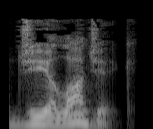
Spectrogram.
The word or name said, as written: geologic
